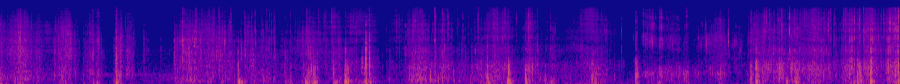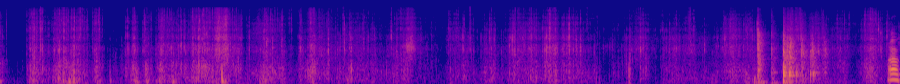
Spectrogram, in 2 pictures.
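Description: Clear plastic zip-lock bag crinkling and rustling in irregular bursts as it is handled.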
